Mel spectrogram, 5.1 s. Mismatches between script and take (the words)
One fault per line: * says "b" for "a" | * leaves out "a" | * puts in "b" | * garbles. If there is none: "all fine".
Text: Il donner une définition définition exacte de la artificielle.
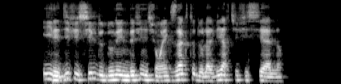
* puts in "est difficile de"
* leaves out "définition"
* puts in "vie"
